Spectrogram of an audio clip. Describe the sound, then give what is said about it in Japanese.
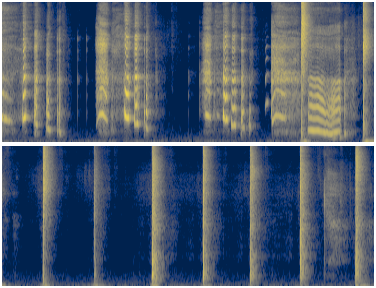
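Punches hit a person's body in a steady series of sharp, dry smacks about a second apart, each one loud and brief. Gasping and strained vocal sounds come before the blows. “殴るの飽きたし疲れたし”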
